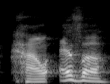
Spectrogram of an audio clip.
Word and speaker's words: however: And when we do that, we don't stress the first syllable, as I said at the beginning. We stress the second syllable. So instead of saying, however, you could say, however will you manage to live on such a small salary?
